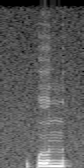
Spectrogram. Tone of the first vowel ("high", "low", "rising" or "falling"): high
